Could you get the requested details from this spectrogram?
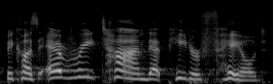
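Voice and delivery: usual speaking voice

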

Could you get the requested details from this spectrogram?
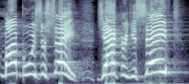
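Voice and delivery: proud father standing firm before the church; a father's loud, slow vow; firm declaration. Retold or imitated. Dad declares sons saved in church.

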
